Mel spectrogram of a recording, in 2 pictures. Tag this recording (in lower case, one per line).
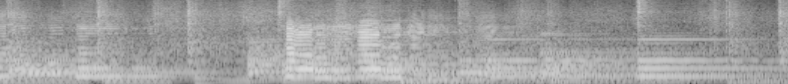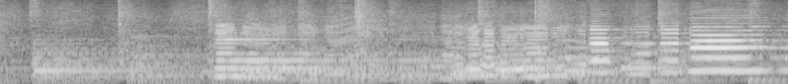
music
